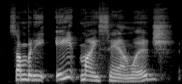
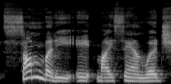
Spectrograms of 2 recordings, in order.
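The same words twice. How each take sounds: First: The stress is on "ate". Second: The stress is on "somebody".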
